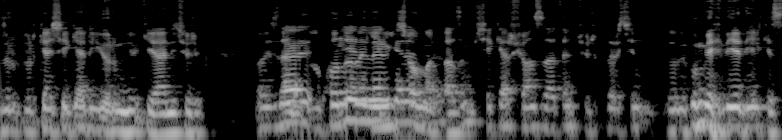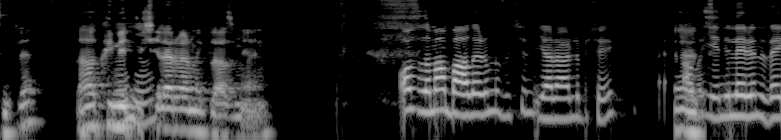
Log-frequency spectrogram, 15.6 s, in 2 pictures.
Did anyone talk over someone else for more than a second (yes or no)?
yes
